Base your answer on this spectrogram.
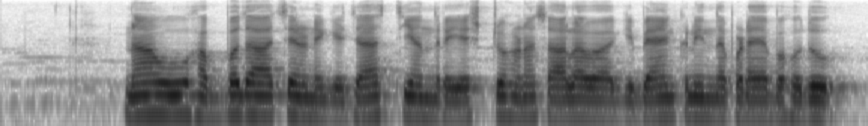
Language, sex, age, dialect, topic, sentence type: Kannada, male, 18-24, Coastal/Dakshin, banking, question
